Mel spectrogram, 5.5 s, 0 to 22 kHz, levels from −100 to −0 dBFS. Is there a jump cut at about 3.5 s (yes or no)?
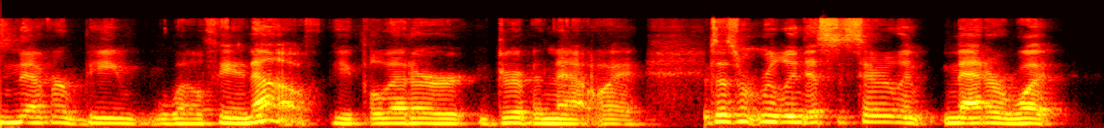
yes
